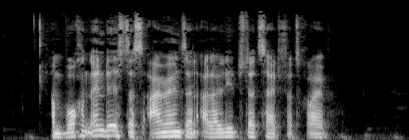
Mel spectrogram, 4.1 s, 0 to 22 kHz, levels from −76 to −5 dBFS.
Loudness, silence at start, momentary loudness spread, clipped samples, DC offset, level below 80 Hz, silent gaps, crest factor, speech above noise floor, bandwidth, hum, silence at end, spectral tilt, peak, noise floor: -18 LUFS; 0.4 s; 9 LU; under 0.1%; under 0.1%; -48 dBFS; none; 18 dB; 34 dB; 16 kHz; none; 0.8 s; -4.5 dB/octave; -2 dBFS; -53 dBFS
